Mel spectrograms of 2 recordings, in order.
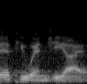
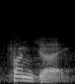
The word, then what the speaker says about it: fungi: refer to the word F-U-N-G-I? How do you pronounce it? Fungi. Fungi.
